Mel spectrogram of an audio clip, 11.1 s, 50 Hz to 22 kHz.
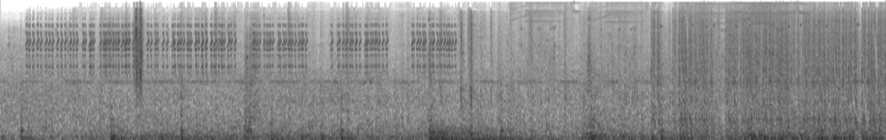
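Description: Rapid bursts of gunfire from a shooting range in the video game Call of Duty 4 crackle steadily and fairly loudly across the whole stretch, mixing single shots and sustained automatic volleys over a low rumble.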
